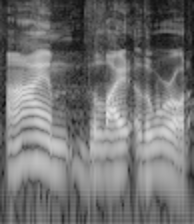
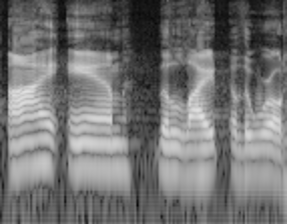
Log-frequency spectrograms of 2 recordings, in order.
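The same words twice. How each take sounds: First: Said in the usual way. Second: "I am" drawn out slowly; deliberate emphasis. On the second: Retold or imitated. Preacher repeating Jesus' claim to be the light, slow emphasis on "I am". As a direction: weigh each word of "I am", slowly.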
